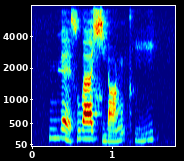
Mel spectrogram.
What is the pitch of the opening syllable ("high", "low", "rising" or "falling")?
falling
